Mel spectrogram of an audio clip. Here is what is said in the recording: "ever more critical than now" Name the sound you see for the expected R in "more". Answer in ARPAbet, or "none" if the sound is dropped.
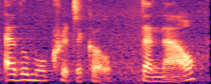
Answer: R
